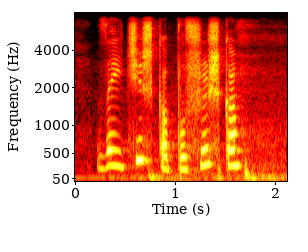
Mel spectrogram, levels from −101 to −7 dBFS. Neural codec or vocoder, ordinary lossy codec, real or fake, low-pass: none; none; real; 7.2 kHz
